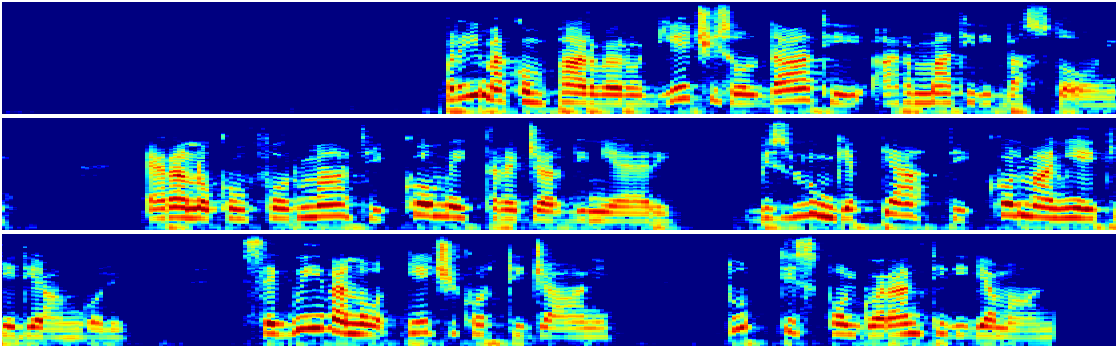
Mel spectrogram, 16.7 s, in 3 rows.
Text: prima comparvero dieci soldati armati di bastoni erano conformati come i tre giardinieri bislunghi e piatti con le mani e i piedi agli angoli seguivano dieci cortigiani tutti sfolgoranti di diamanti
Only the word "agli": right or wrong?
wrong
